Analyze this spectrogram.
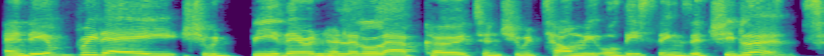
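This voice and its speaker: A woman's fairly high voice with a South African accent, dry and close with no echo. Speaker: skincare educator. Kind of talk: interview.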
